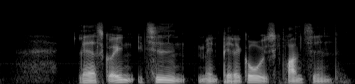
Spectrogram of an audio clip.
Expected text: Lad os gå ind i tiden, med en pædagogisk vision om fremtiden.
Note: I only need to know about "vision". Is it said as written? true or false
false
